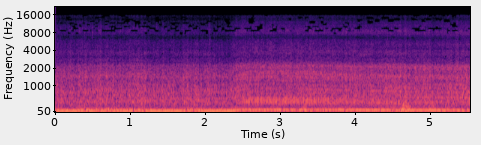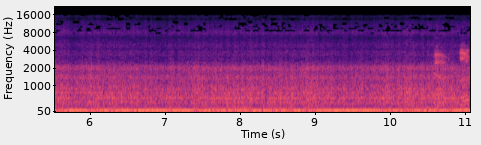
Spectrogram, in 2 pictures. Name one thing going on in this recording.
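Tyres crunch over a gravel dirt track.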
